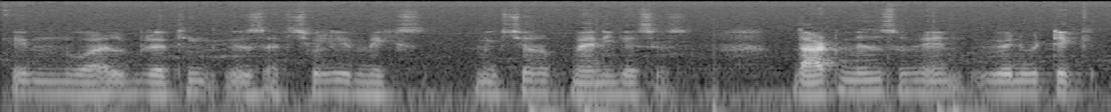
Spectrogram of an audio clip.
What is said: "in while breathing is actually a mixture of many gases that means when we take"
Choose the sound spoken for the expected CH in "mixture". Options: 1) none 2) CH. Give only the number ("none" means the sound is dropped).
2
